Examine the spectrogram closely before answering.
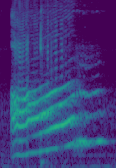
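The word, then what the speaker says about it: Аргентина: Argentina is Argentina. Argentina. Argentina. E is stressed, so if I pronounce this word fast, I will get E, not E. I will get E because unstressed E represents E sound.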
